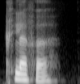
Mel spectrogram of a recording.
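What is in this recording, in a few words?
"clever", British English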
